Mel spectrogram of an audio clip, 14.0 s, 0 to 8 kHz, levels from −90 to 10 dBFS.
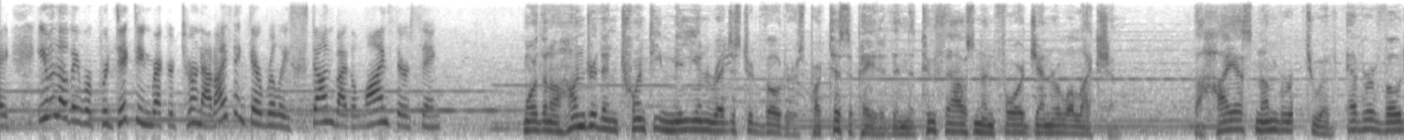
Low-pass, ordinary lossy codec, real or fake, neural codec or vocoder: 7.2 kHz; Opus, 32 kbps; real; none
